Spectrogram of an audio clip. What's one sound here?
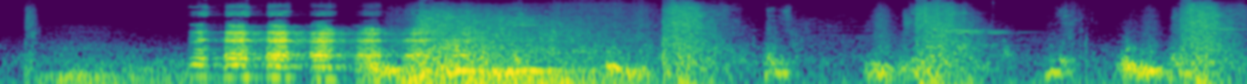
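Magic spells crackle and burst in a fight.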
